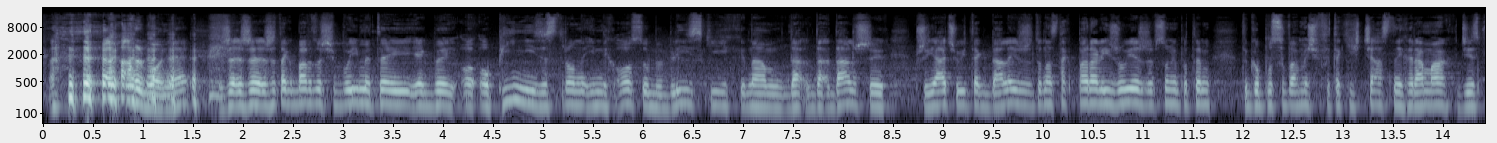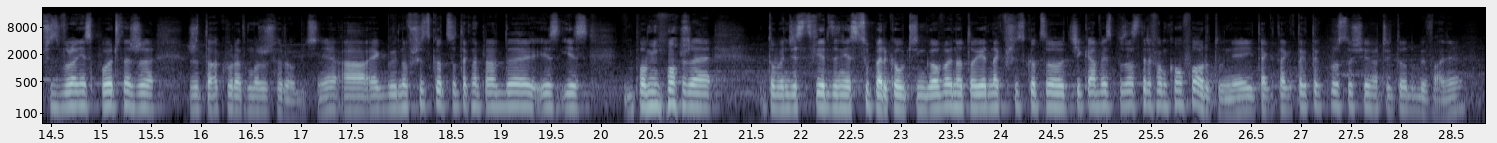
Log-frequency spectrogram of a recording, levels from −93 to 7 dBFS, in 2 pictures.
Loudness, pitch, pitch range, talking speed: -27 LUFS, 145 Hz, 135-155 Hz, 185 wpm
